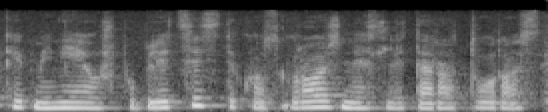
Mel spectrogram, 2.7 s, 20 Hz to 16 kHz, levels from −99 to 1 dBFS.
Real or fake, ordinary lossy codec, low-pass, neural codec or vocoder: real; AAC, 64 kbps; 10.8 kHz; none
